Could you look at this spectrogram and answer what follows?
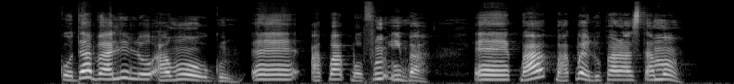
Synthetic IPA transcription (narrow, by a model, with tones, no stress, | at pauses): ko˨da˦˨ba˧li˦˨lo˧a˨w̃ɔ̃˧o˨ɡũ˨ɛ˦˧a˨k͡pa˧k͡pɔ˨fũ˦i˧ba˨ | ɛ˦˧k͡pa˨˦k͡pa˨˦k͡pɛ˦˨lu˨˦pa˦ɾa˧sta˦mɔ̃˦˨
